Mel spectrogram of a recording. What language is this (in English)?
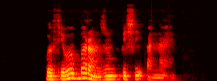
Dagbani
